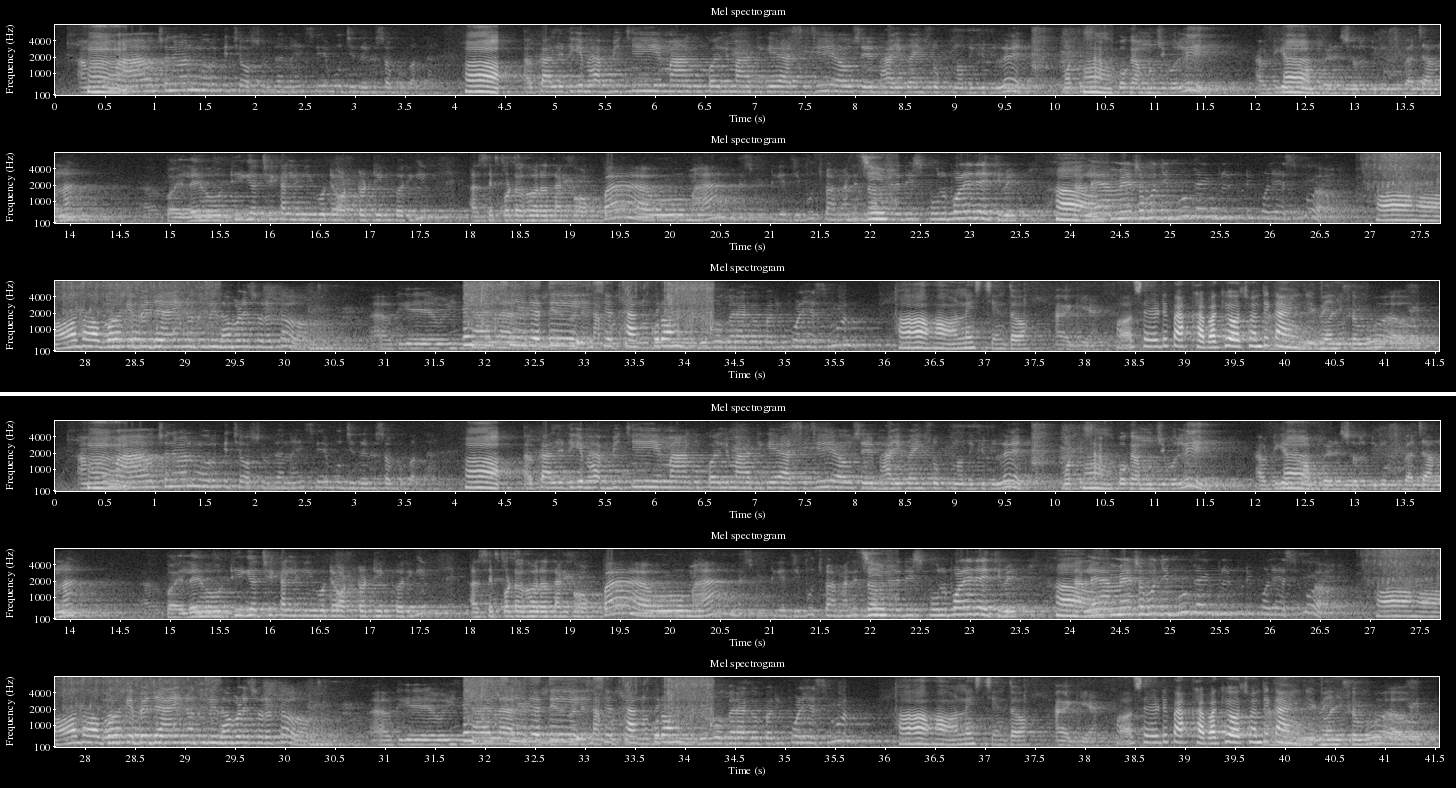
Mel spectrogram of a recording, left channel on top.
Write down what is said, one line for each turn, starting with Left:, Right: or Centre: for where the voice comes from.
Right: ଆମର
Left: ହୁଁ
Right: ମା ଅଛନ୍ତି ମାନେ ମୋର କିଛି ଅସୁବିଧା ନାହିଁ, ସିଏ ବୁଝିଦେବେ ସବୁ କ ଥା।
Left: ହଁ
Right: ଆଉ କାଲି ଟିକେ ଭା ଭାବିଚି ମାଆଙ୍କୁ କହିଲି ମାଆ ଟିକିଏ ଆସିଚି, ଆଉ ସେ ଭାଇ ପାଇଁ ସ୍ୱପ୍ନ ଦେଖିଥିଲେ ମତେ
Left: ହଁ
Right: ସାପ କାମୁଡିଚି ବୋଲି, ଆଉ ଟିକେ
Left: ହଁ।
Right: ଧବଳେଶ୍ଵର ଟିକେ ଯିବା ଚାଲୁନା? ଆଉ କହିଲେ ହଉ ଠିକ୍ ଅଛି। କାଲିକି ଗୋଟେ ଅଟୋ ଠିକ୍ କରିକି ଆଉ ସେପଟ ଘର ତାଙ୍କ ଅପା ଆଉ ମାଆ ଆମେ ସବୁ ଟିକେ ଯିବୁ ଛୁଆମାନେ,
Left: ଜି
Right: ଛୁଆମାନେ ଯଦି ସ୍କୁଲ ପଳେଇ ଯାଇଥିବେ
Left: ହଁ
Right: ତାହେଲେ ଆମେ ସବୁ ଯିବୁ ଯାଇକି ବୁଲି ପଡ଼ି ପଳେଇ ଆସିବୁ ଆଉ।
Left: ହଁ ହଁ ହଁ ଧବଳେଶ୍ଵରେ
Right: ମୁଁ କେବେ ଯାଇନଥିଲି
Left: ଯେଦି ଯି
Right: ଧବଳେଶ୍ଵର ତ ଆଉ ଟିକେ ଇଚ୍ଛା
Left: କିଛି
Right: ହେଲା ସେଠୁ
Left: ଯଦି
Right: ସିଏ କହିଲେ ସାପ
Left: ସେ
Right: ସ୍ୱପ୍ନ
Left: ଠାକୁରଙ୍କୁ
Right: ଦେଖିଚି, ମୁଁ ଟିକେ ଭୋଗ ରାଗ କରିକି ପଳେଇ ଆସି
Left: ହଁ ହଁ ନିଶ୍ଚିନ୍ତ।
Right: ଆଜ୍ଞା
Left: ହଁ ସେଇଟି ପାଖାପାଖି ଅଛନ୍ତି
Right: ଆଉ
Left: କାହିଁକି
Right: ଏଇଭଳି
Left: ଯିବେନି।
Right: ସବୁ ଆଉ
